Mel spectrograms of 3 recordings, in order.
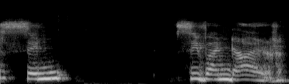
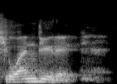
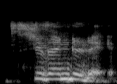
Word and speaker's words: Chiwandire: Now, our third speaker is Sin Sivandar. Am I saying it right? It's Chiwandire. Chiwandire.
